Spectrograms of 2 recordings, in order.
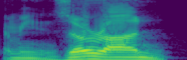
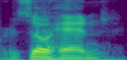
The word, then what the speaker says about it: Zohran: And again, Zohran did, or Zohan, because I think it's funnier to mispronounce it that way.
